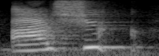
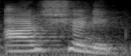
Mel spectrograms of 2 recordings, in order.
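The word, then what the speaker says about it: Орешник: चर्चा में रही आर्शिक, देखिए इसको एक्चुअली लोग प्रोनाउंस क्या कर देते हैं, आर्सेनिक, तो आप भी कर सकते हैं क्योंकि आर्सेनिक जो है वो थोड़ा सा रशियन वर्ड है।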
